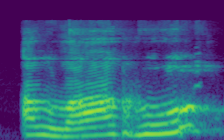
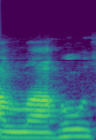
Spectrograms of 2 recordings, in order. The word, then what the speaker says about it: Allah: Itu tadi bacanya Allahu, seharusnya Allah. Iya. mau dibaca Allah Allah. ya nih. Iya, tadi dibacanya Allahu.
